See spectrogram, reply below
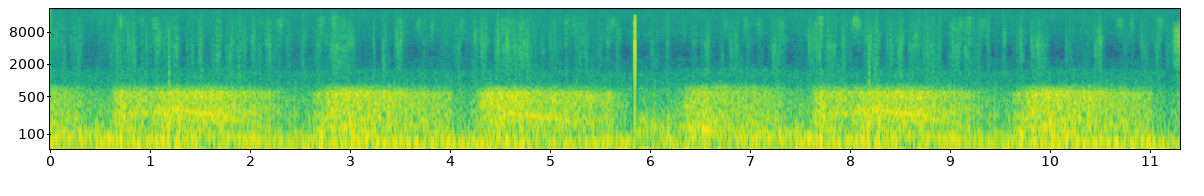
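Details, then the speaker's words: Rhonchi (roncos) from secretions in narrowed airways, as in pneumonia, bronchitis or bronchiectasis: low-pitched snoring rumbles through six breaths, about 32 a minute, heard in inspiration and expiration, changing with cough; posterior/anterior thorax examination. "ocorrem em consequência da passagem do ar por estreitos canais repletos de líquidos e secreções quando a produção excessiva de muco como na pneumonia na bronquite ou na bronquiectasia as doenças são frequentemente associadas à roncos"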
